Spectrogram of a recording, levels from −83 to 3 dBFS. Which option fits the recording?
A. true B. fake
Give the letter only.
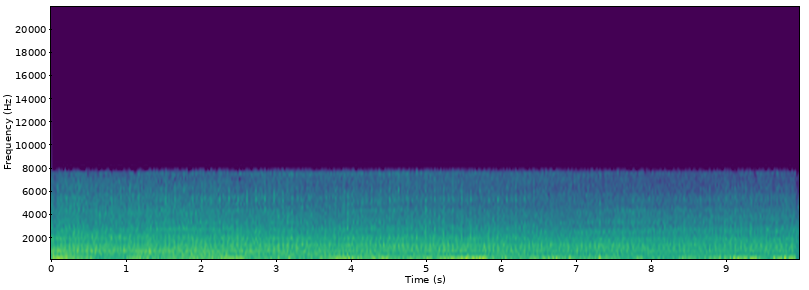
A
